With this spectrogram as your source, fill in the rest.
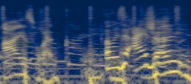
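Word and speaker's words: IZ*ONE: By the way, Virginia, it's Eyes One. Oh, is it Eyes One? Jun Soyeon. I'm sorry. School us on pronunciation, Peter.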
